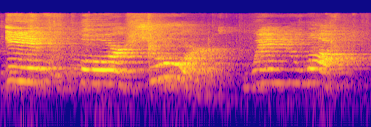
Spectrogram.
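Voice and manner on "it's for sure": "sure" slow, louder and falling; confident and slow. Shown as a demonstration. Director showing the choir a confident "for sure". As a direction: land "sure" like a certainty. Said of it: "walk having more confidence".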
